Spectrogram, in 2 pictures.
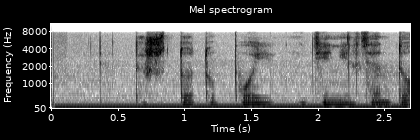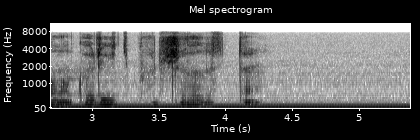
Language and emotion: Russian, angry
